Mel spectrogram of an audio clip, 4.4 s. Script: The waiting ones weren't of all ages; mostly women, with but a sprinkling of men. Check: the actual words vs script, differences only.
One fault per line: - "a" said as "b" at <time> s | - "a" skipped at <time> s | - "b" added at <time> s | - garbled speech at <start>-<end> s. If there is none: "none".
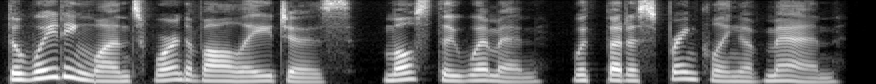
none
